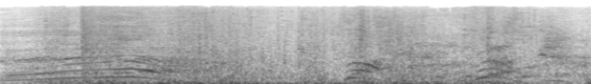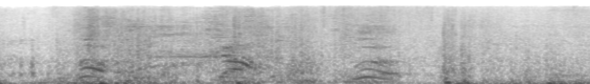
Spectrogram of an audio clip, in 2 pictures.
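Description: A heavy axe strikes with a dull thud.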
